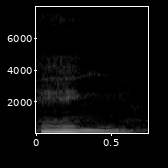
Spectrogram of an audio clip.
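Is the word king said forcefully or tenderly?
tenderly. The word is said softly and tenderly.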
